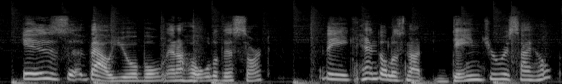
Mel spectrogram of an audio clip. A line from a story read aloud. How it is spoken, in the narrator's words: it said somewhat nervously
